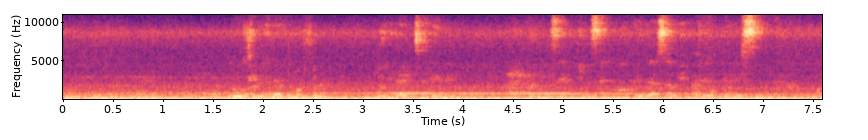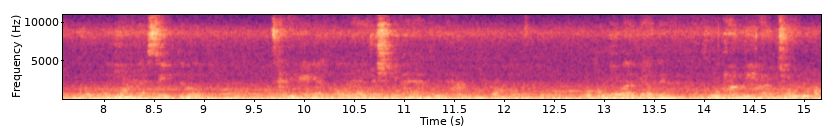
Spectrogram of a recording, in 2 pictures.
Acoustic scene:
subway train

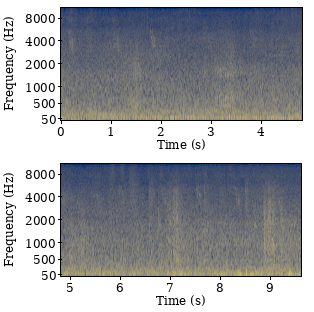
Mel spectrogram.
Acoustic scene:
residential area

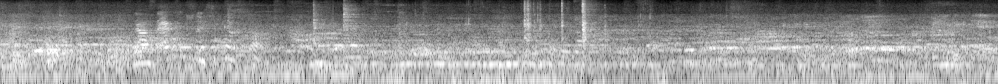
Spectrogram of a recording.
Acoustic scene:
restaurant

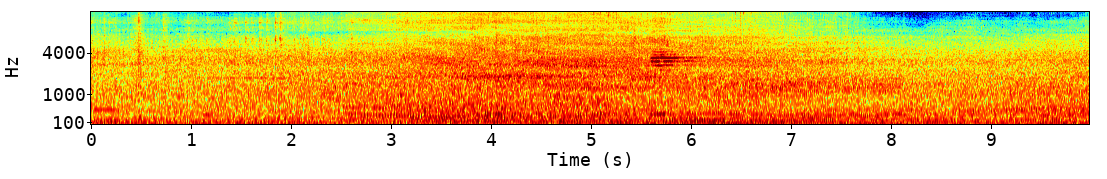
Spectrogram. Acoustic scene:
residential area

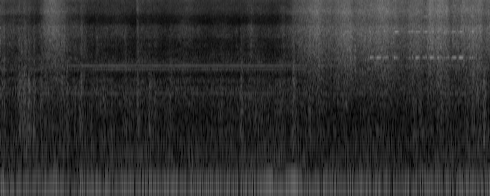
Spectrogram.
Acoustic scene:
car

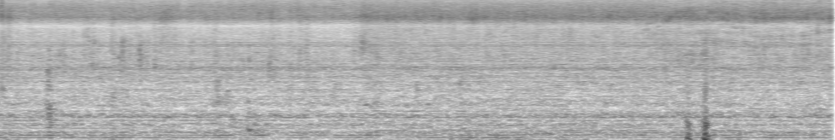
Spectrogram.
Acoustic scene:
restroom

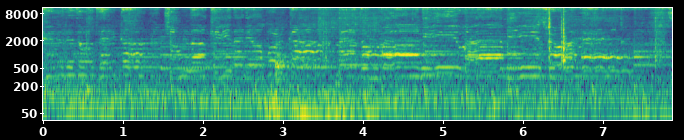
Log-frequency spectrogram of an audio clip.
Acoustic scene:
car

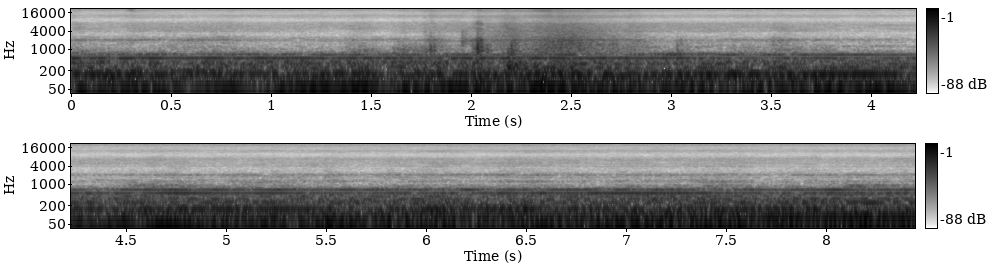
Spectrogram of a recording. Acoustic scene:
elevator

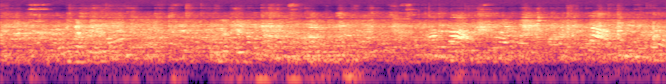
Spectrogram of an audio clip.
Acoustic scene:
restaurant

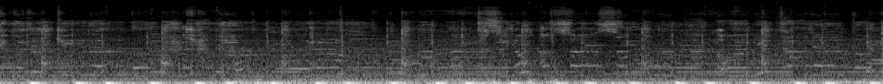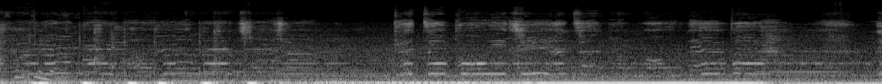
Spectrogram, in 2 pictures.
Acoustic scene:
car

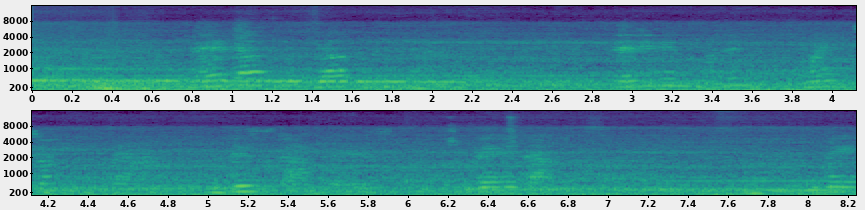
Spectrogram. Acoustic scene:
subway train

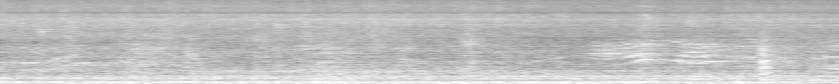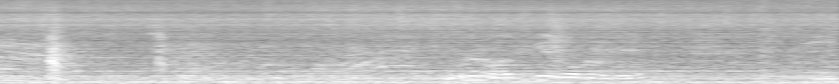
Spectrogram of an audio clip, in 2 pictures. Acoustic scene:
restaurant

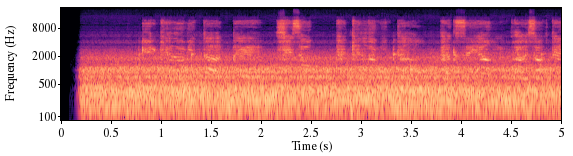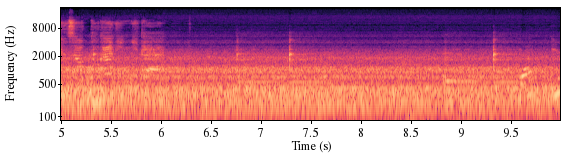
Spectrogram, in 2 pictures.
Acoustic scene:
car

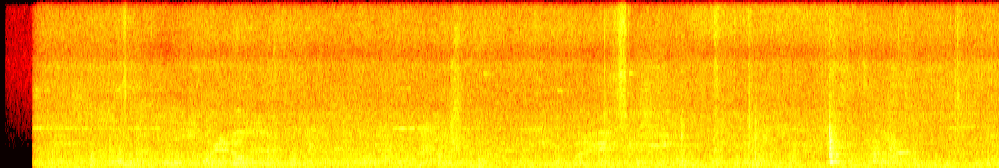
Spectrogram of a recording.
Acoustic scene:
subway station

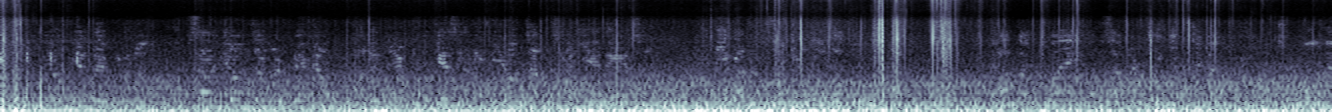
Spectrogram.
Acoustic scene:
car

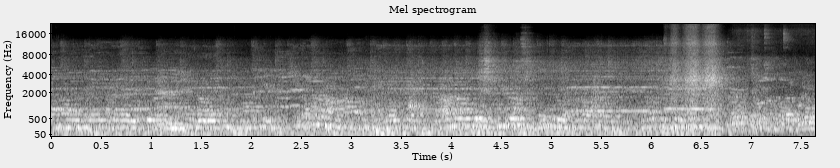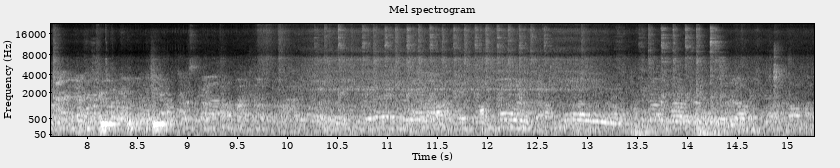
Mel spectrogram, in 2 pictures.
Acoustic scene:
cafe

